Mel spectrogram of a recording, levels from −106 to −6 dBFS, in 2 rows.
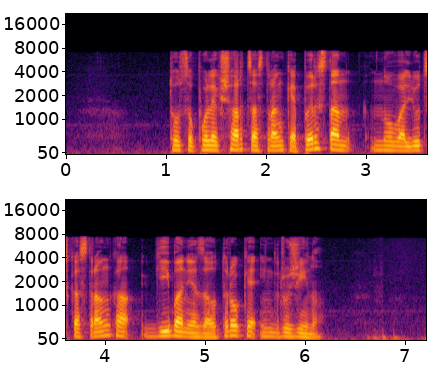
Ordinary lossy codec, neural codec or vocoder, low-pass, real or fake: none; none; 7.2 kHz; real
